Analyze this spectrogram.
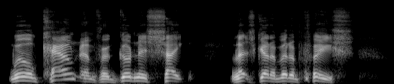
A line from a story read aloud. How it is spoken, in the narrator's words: said Bates more irritably than ever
